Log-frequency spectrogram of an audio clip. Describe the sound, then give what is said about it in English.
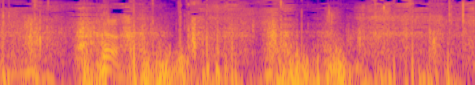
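A person's running footsteps outdoors make loud, thumping strides in a quick, steady rhythm that continues throughout. “It's so fun to talk about yourself when you're out here running.”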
